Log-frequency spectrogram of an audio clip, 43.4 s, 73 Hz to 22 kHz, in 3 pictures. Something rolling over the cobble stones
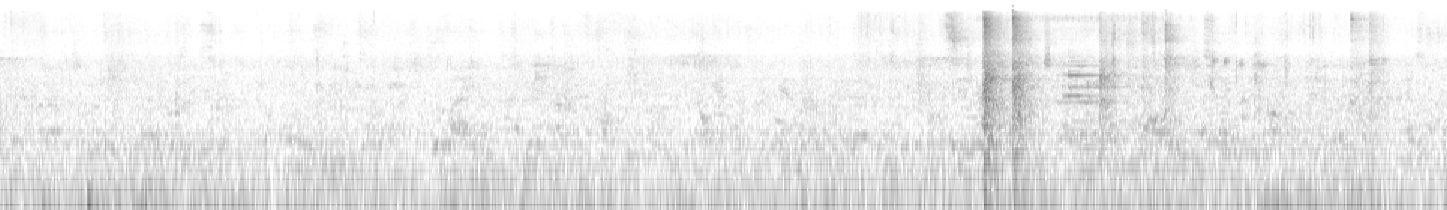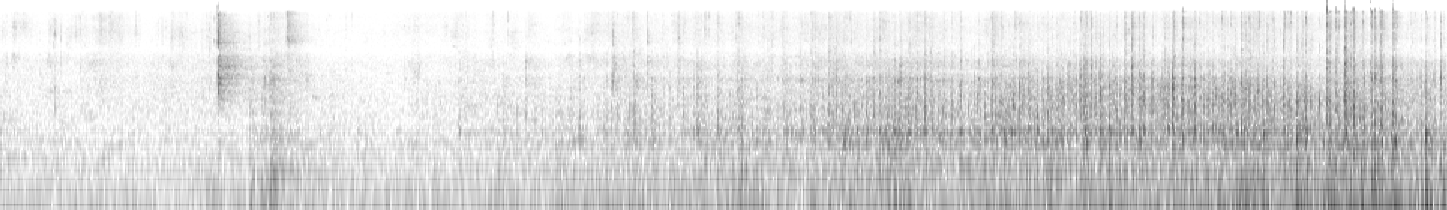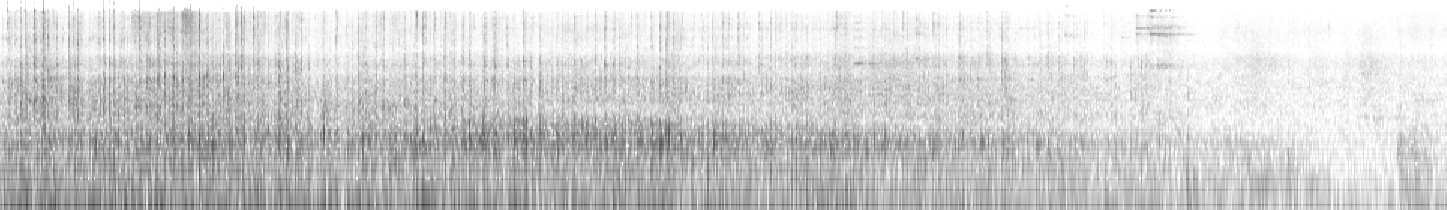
19.0s 41.8s

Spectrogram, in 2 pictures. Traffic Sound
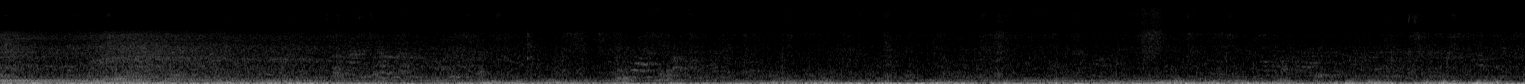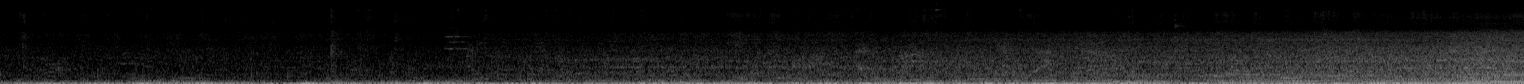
0.0s 5.0s, 20.3s 30.4s

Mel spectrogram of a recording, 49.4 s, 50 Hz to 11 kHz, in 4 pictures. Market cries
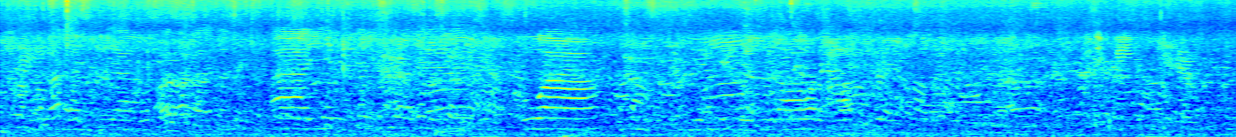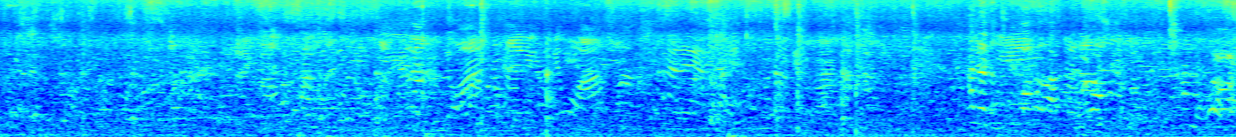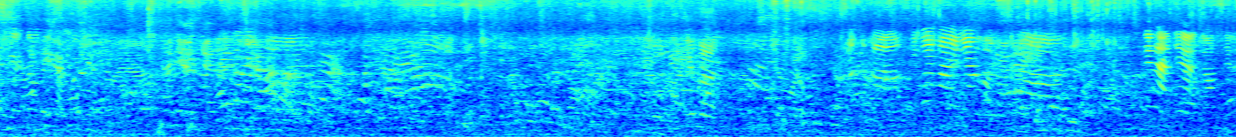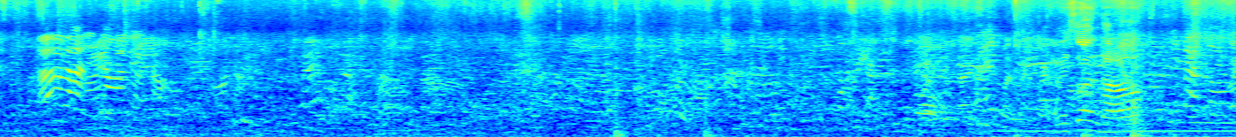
46.3s 49.4s

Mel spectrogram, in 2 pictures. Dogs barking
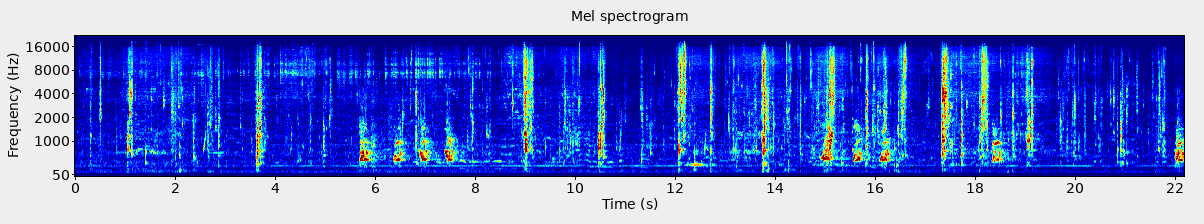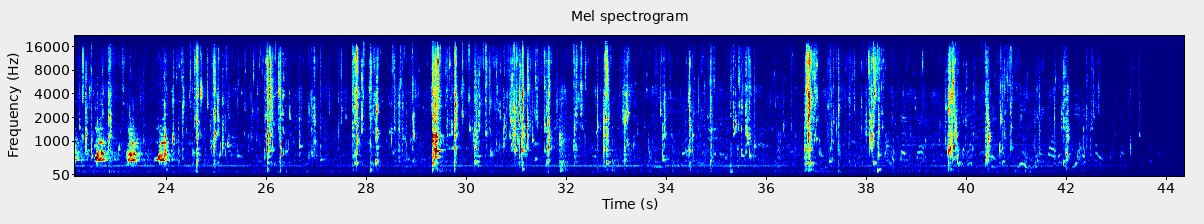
5.6s 8.1s, 14.7s 16.7s, 18.1s 19.2s, 21.9s 24.3s

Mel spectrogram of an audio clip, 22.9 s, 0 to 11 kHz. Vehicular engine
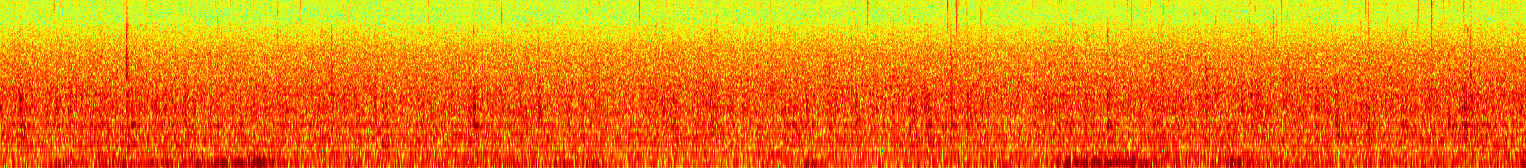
15.4s 21.2s

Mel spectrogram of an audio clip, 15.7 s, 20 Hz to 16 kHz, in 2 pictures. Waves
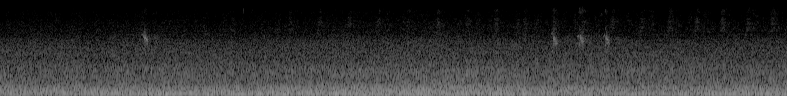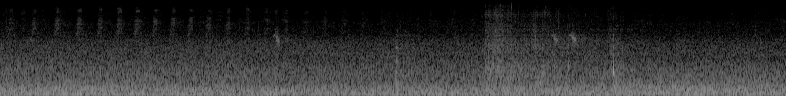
12.4s 14.9s

